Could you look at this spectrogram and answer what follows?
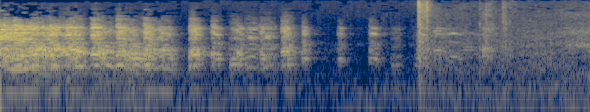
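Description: A goose honks repeatedly in loud, rapid cries as a sound effect in a BBC radio drama of Sherlock Holmes, the honks fading into sparser calls with a sharp burst near the end.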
